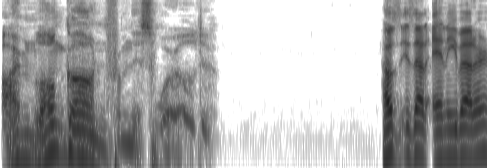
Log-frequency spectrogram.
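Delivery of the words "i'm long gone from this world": too-jovial voice with pitch swooping around. Retrying the line for a co-host, doing a too jovial Jigsaw impression. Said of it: "You sound like too jovial".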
